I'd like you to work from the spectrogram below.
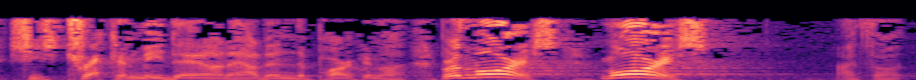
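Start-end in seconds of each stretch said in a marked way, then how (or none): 2.2-3.6 high, loud calling out a name. Retold or imitated. Church lady chasing him down, loud calling out. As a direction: shout across the parking lot.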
